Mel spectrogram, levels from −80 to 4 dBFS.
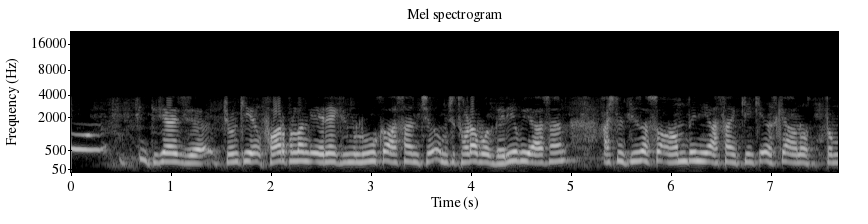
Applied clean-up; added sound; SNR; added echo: none; none; none; none.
